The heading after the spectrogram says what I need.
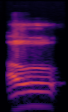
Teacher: I, when you say I, even if you observe, I ending with the sound E, right? I, O, when you say O ending with U.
